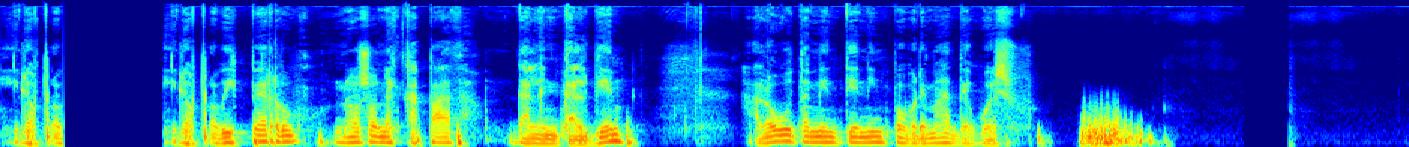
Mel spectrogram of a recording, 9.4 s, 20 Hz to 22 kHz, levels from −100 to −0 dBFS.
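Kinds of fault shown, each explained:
Stream reconnect: the connection dropped, so the player went quiet, re-established the link and started a new decoder partway through the stream, with the server resending a burst of earlier audio. Right after "i los" at 0.41 s the speech cuts to about 0.67 s of silence, then resumes 0.38 s earlier, repeating material. At 8.28 s a shorter gap of about 0.30 s occurs, and playback picks up 0.5 s back.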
